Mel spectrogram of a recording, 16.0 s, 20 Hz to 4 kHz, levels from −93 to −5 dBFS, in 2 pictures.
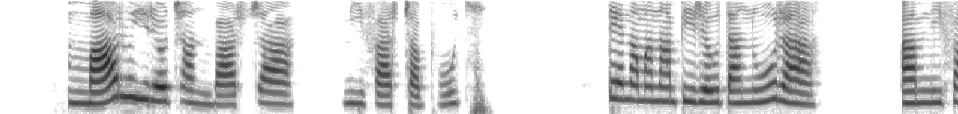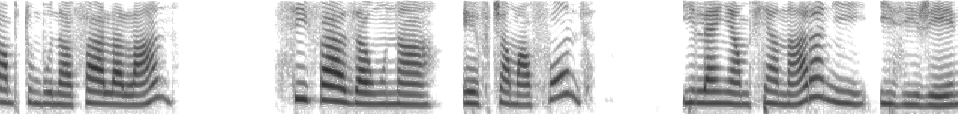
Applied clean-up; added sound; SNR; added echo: none; none; none; none.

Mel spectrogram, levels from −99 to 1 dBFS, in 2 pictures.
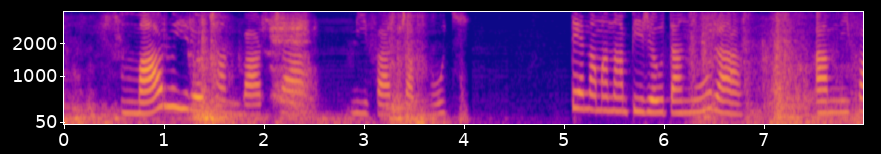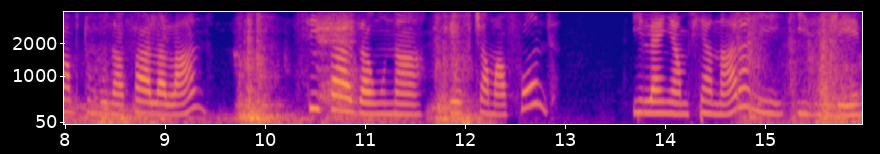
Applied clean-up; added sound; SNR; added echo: none; Squeak / Sliding door; 4 dB; none.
